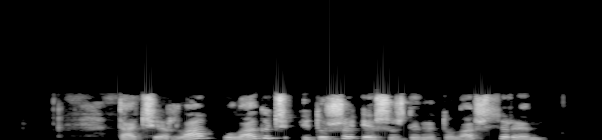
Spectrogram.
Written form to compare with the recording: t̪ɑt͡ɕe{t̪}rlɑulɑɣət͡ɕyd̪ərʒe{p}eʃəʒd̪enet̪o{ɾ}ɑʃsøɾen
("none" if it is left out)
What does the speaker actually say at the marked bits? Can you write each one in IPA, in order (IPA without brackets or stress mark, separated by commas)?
none, ʔ, l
